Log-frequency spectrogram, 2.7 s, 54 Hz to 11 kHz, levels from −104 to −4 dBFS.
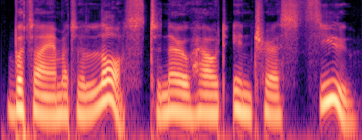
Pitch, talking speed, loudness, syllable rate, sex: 160 Hz, 265 wpm, -19 LUFS, 5.4 syllables/s, female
